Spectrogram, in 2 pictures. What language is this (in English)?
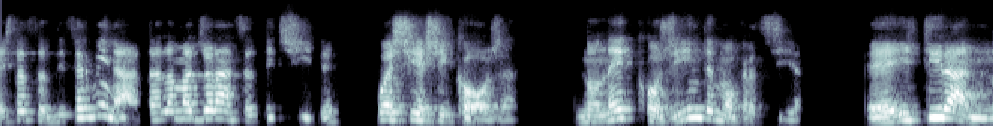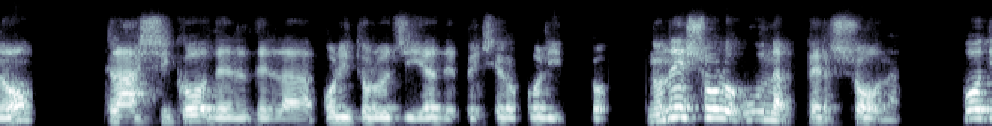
Italian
